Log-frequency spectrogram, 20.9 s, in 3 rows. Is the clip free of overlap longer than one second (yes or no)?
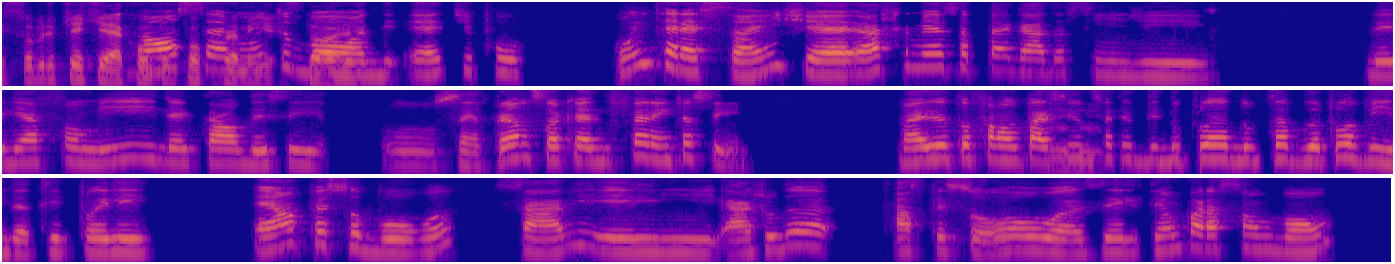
no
